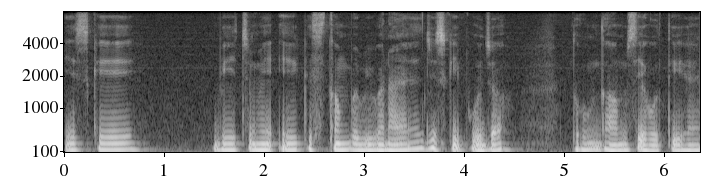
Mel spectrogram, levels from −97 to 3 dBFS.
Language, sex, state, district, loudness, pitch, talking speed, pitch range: Hindi, male, Chhattisgarh, Korba, -16 LUFS, 130 Hz, 130 wpm, 120-135 Hz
